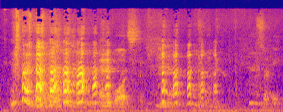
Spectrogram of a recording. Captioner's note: laughter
